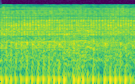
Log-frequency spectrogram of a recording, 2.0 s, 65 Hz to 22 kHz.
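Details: Yamaha Xeon 125 carbureted scooter after piston replacement and radiator service, previously noisy tapping; steady even single-cylinder putter about nine beats a second, no knock or rattle; normal idle after repair.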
